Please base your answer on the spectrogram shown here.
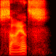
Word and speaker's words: science: Like the word science is a silent C. Otherwise it'd be science, like scone.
